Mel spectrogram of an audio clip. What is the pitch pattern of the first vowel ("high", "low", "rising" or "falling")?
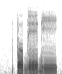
high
